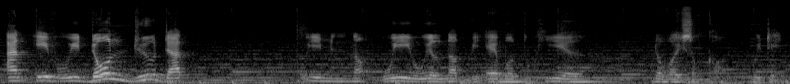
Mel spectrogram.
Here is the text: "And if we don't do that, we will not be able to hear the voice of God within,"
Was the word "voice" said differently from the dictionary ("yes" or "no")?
no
